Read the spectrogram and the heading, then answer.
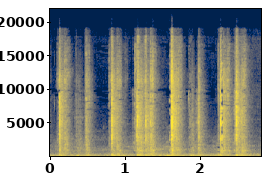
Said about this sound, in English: And my greatest joy is using this typewriter.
